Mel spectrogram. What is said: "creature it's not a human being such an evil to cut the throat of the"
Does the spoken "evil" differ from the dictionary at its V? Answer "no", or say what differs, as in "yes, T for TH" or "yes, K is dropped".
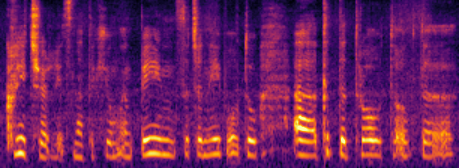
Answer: yes, B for V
